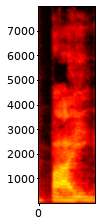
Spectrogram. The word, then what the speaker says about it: pie: Gráficos de Pay, que es el de... Eso es costumbre decir Pay, pero ya saben que es Pie en inglés.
